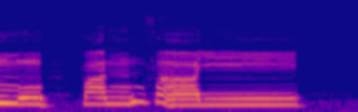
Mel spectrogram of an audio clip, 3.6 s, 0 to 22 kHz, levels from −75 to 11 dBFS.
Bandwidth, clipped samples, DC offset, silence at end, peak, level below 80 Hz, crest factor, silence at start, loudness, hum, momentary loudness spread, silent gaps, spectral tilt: 8.8 kHz; under 0.1%; under 0.1%; 0.55 s; -6 dBFS; -62 dBFS; 14 dB; 0 s; -21 LUFS; none; 11 LU; none; -8 dB/octave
